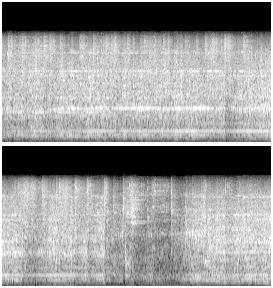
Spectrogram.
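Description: Strip straightening and feeding machine of a steel cut-to-length line running, a steady motor whine over rattling metal. The whine drops away about seven and a half seconds in and picks up again near the end.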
